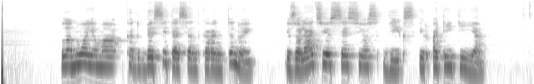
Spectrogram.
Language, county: Lithuanian, Kaunas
